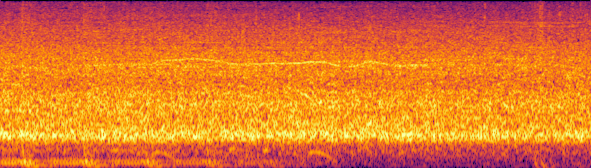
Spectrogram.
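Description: Stadium crowd at a college football game roars steadily on a third-down red zone play against South Carolina, a dense continuous wash of cheering with faint voices underneath throughout.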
